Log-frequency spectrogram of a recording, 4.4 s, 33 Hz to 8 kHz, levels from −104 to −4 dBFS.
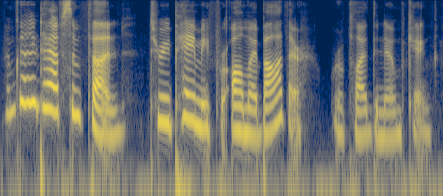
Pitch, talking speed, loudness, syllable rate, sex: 250 Hz, 230 wpm, -19 LUFS, 5.1 syllables/s, female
